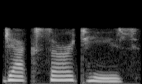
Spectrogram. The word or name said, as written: Jaxartes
